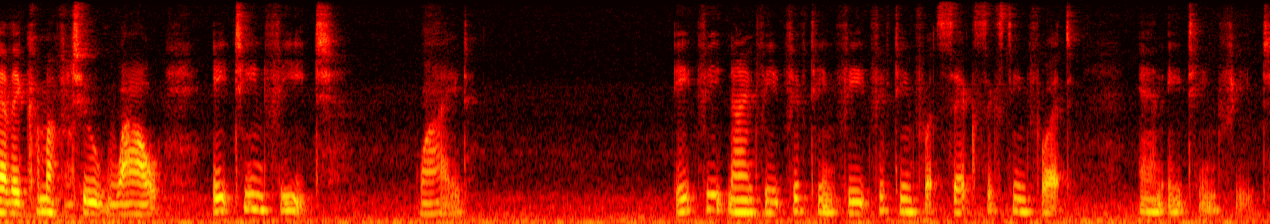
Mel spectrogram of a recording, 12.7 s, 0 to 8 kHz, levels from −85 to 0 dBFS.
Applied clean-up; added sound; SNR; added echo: none; none; none; none.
